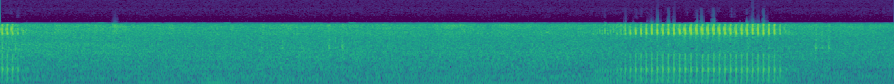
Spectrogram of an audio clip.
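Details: Pekingese dog snoring very loudly: loud, rattling, fluttering inhaled snores from a small flat-faced dog, with steady room noise between breaths.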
